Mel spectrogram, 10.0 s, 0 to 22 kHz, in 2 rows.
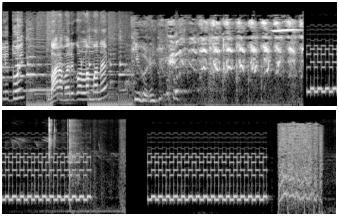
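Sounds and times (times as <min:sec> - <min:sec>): electronic telephone ringing: 0:04.6 - 0:06.4, 0:07.2 - 0:09.1.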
